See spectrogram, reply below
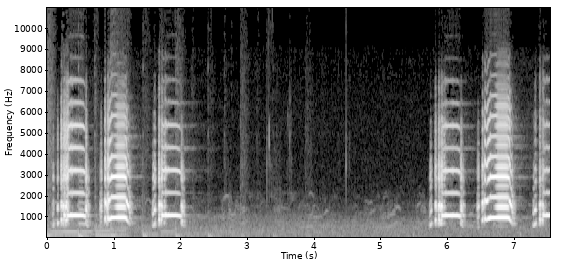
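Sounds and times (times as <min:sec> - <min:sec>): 
whooping crane trumpeting bugle calls: 0:00.0 - 0:02.2, 0:04.9 - 0:07.5.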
